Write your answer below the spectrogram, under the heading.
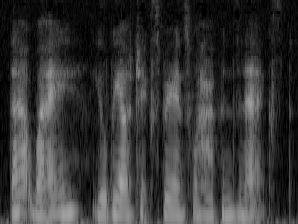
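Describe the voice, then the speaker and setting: A woman voicing a coldly menacing, falsely gentle alien parasite in an intimate horror audio roleplay, condescending, often slipping toward a breathy whisper. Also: mid-range voice, fairly even intonation, poor audio. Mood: calm menace. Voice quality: creaky, breathy with frequent whispering. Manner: measured, condescending, menacing coaxing.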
